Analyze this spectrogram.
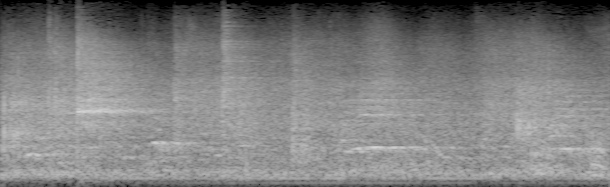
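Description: Skate blades scrape and carve across the ice in an echoing rink.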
